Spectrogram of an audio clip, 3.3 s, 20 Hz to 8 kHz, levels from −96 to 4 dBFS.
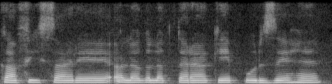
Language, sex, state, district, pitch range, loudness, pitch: Hindi, female, Gujarat, Valsad, 195-200 Hz, -15 LUFS, 195 Hz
